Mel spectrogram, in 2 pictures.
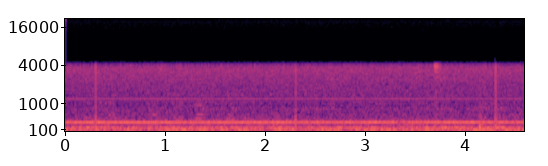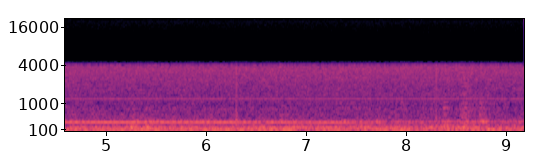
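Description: Train running along the track, heard from the locomotive cab: a steady low rumble with a constant droning tone that drops slightly in pitch near the end, and a few faint clicks.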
